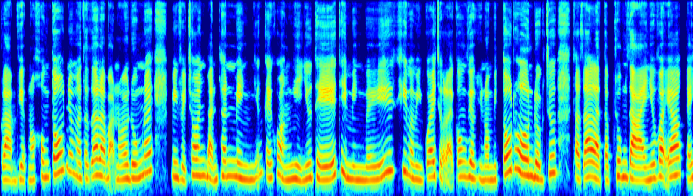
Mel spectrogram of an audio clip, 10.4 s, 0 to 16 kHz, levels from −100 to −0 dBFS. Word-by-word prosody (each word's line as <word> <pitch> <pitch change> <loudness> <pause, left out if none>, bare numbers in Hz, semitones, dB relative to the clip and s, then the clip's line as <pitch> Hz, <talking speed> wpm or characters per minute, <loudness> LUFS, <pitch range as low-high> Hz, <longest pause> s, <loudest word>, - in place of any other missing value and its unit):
làm 215 -2 -2
việc 220 -2 -4
nó 215 +1 -6
không 255 +1 -4
tốt. 315 +4 +4
Nhưng 345 -4 -5
mà 255 - -3
thật 240 0 -8
ra 285 +2 +4
là 275 -2 +3
bạn 240 - -4
nói 225 +2 -1
đúng 240 +3 0
đấy, 345 +3 +1 0.3
mình 260 -2 -1
phải 210 - -4
cho 285 0 +2
bản 225 -3 0
thân 275 0 -2
mình 230 -4 0
những 265 +8 -8
cái 250 -5 -3
khoảng 250 -5 -3
nghỉ 230 -3 0
như 235 +4 -2
thế 240 0 +2
thì 350 -6 +1
mình 220 -2 -2
mới 235 +13 -1
khi 360 - +2
mà 260 -6 -3
mình 220 -2 -4
quay 255 +3 +1
trở 255 -2 -6
lại - - -3
công 260 0 -3
việc 255 -3 +1
thì 225 - -9
nó 215 0 -4
mới 220 0 -5
tốt 335 +5 +4
hơn 290 -4 +5
được 240 -3 +2
chứ. 325 +1 -1 0.3
Thật 235 - -1
ra 260 +1 +6
là 230 - +5
tập 220 0 -6
trung 265 -2 0
dài 210 -4 +4
như 235 +2 -2
vậy 270 -1 +3
á, 285 +3 +5
cái 225 +3 -3
245 Hz, 310 wpm, -23 LUFS, 220-275 Hz, 0.3 s, ra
